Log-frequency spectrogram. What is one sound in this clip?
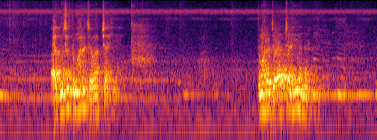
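A young woman speaks softly nearby.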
